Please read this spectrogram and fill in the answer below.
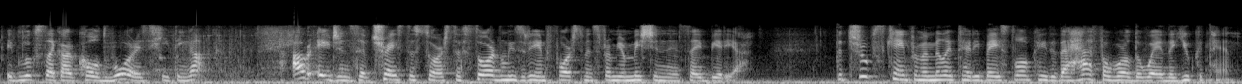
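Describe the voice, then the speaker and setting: An actress playing a grave, patriotic Soviet intelligence officer giving dramatic briefings in a game cutscene. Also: female voice, mid-range voice, normal speed, lo-fi sound, a little hiss or hum, natural voice. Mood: grave, urgent.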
